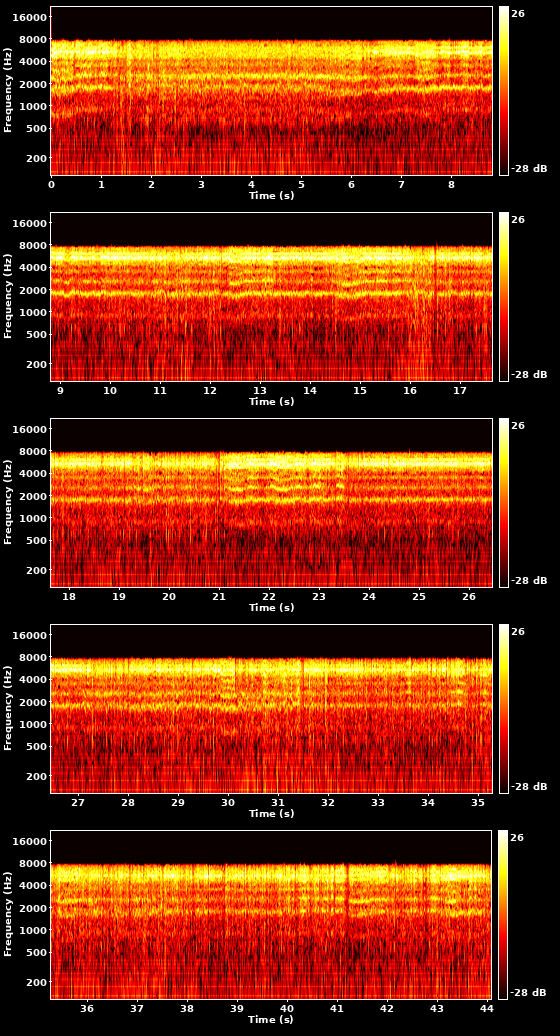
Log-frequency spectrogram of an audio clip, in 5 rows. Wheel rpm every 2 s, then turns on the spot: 220, 210, 190, 200, 230, 230, 230, 230, 230, 230, 230, 230, 230, 240, 220, 220, 230, 230, 230, 230, 240, 230.
none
